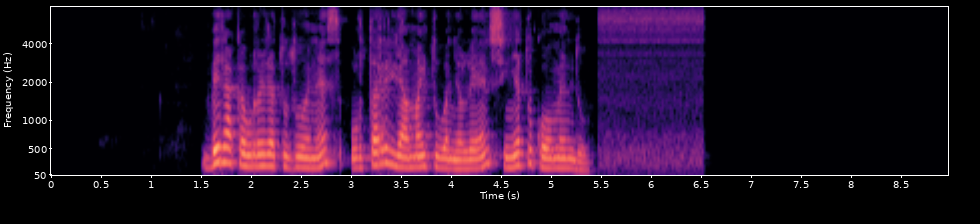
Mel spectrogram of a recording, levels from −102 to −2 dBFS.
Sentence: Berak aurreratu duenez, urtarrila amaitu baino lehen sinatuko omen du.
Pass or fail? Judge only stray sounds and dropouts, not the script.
pass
